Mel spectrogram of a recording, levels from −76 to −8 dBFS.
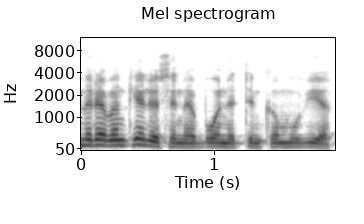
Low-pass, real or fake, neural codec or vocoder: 7.2 kHz; fake; codec, 16 kHz, 2 kbps, FunCodec, trained on Chinese and English, 25 frames a second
